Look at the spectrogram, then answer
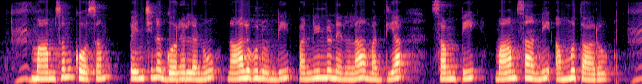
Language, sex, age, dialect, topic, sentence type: Telugu, female, 25-30, Southern, agriculture, statement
